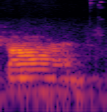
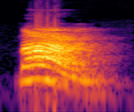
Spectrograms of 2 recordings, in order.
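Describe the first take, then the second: First: Soft, lower, tender name; gentle. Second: Loud, sharp call of the name; screamed name. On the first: Mama comforts her stuck son, gently. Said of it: "Mama said gently". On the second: Mama calls her stuck son, screaming. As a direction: cry out the name much too loud. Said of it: "So she didn't scream it". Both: A narrator's reading.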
